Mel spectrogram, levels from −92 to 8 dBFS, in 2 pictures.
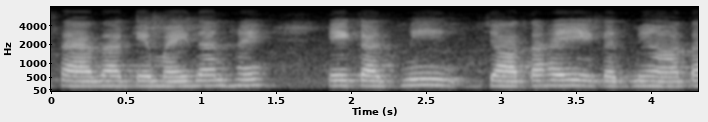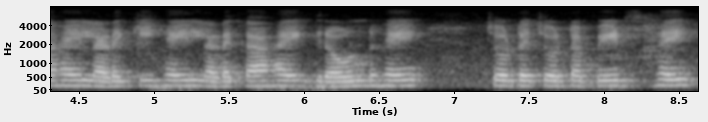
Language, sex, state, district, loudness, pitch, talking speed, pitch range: Hindi, female, Maharashtra, Mumbai Suburban, -17 LUFS, 190 Hz, 160 wpm, 180-195 Hz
